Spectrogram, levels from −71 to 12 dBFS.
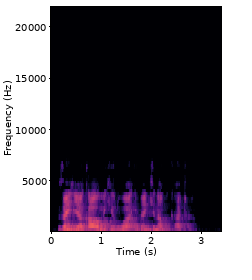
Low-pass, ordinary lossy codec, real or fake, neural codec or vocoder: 7.2 kHz; MP3, 32 kbps; real; none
